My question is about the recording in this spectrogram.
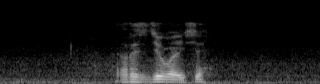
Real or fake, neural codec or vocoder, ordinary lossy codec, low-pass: fake; codec, 16 kHz in and 24 kHz out, 2.2 kbps, FireRedTTS-2 codec; Opus, 24 kbps; 7.2 kHz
